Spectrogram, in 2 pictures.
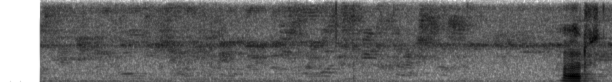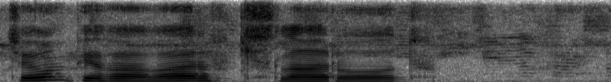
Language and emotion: Russian, sad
